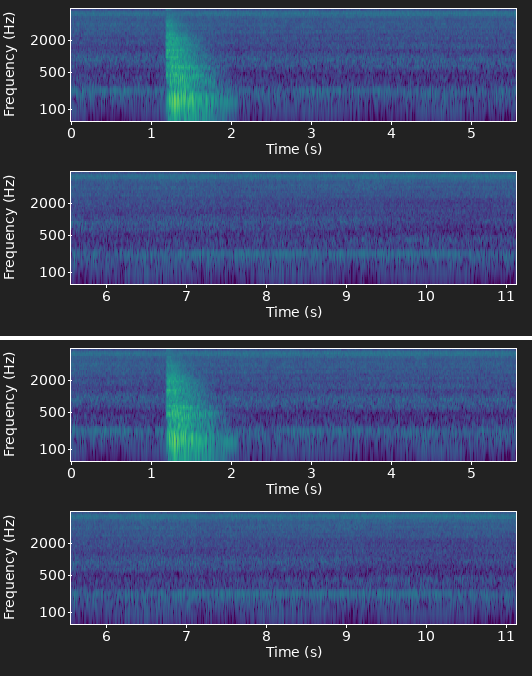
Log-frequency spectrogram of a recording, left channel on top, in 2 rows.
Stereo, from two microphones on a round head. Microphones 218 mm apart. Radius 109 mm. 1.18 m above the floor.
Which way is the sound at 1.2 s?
75° left (ahead or behind).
